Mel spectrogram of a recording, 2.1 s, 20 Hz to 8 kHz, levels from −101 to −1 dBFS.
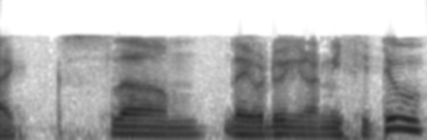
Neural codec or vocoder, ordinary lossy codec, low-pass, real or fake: none; AAC, 16 kbps; 7.2 kHz; real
